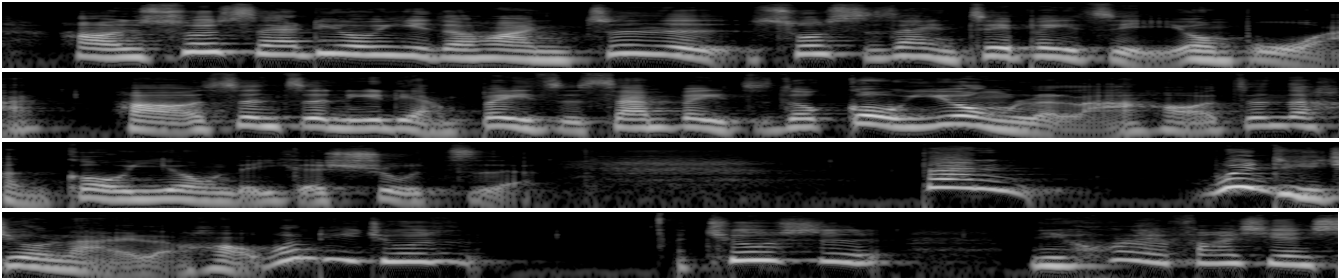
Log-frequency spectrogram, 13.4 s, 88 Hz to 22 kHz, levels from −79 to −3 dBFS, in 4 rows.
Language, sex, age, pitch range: Chinese, female, 50-69, 185-270 Hz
